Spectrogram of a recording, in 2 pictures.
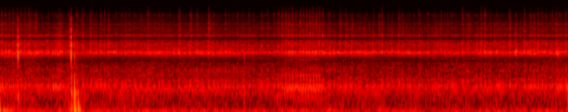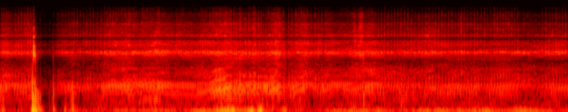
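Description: Dirt bike engine running at low speed on a rough trail, revs rising and falling with the throttle. There is a single sharp knock about nine seconds in.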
